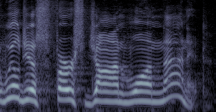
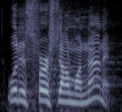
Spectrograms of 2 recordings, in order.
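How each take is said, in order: First: The phrase is spoken slowly. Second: The phrase is spoken quickly. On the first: "say that slower" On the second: "He said it real fast"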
